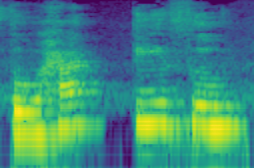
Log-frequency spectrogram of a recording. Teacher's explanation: sunya itu tipis, ujung lidahnya harus didorong ke gigi bagian atas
